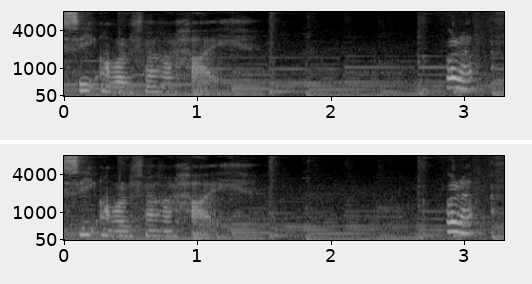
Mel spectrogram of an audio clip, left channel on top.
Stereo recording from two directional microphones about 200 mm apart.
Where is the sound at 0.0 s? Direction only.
35° left (ahead or behind).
